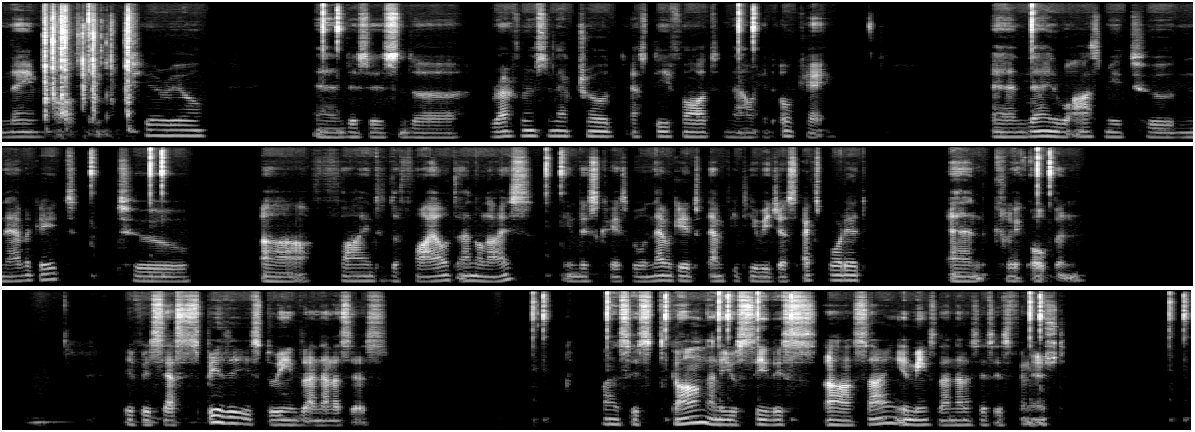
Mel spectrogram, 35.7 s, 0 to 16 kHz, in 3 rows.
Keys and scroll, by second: 0.0-1.1 typing.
